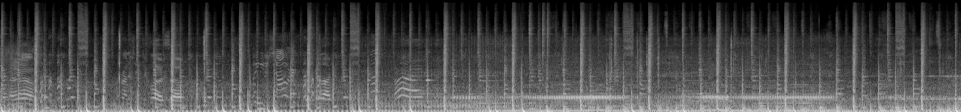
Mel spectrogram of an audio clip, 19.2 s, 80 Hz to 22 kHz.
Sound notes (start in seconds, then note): 0.6 laughter; 5.6 laughs; 9.5 upbeat music; 11.5 ATV engine hums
